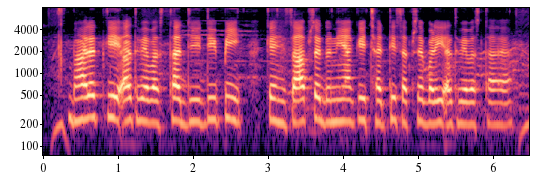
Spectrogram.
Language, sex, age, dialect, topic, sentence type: Hindi, female, 18-24, Kanauji Braj Bhasha, banking, statement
